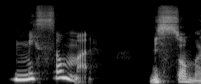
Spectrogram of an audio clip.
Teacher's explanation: So do you not pronounce the D? Not really.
